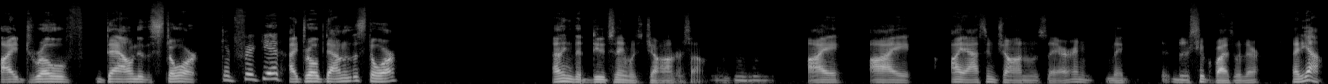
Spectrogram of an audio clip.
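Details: Adult man who has stuttered since childhood and had years of speech therapy as a child; real, non-acted speech in a conversation showing stuttering.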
